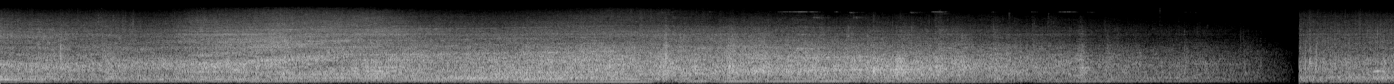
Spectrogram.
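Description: A diesel semi-truck drives past close by.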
